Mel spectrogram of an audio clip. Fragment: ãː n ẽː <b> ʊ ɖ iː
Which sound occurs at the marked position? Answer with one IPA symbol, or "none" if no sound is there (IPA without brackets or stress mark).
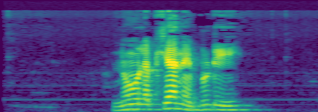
b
